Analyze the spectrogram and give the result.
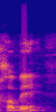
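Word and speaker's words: ح: ঠিক আছে তাহলে আমরা এটা হা ছোট হা চাপ দিয়ে পড়তে হবে আমি হরফের পরিচিতির সময়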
